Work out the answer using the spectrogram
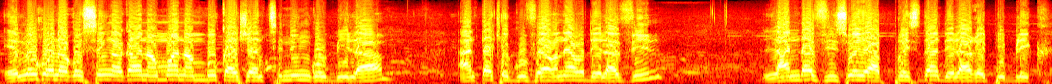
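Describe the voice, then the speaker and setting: A man's voice: high-pitched, fairly even intonation, brisk, a faint crowd. A man giving an earnest, insistent street interview outdoors in a city. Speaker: interviewee, party supporter.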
